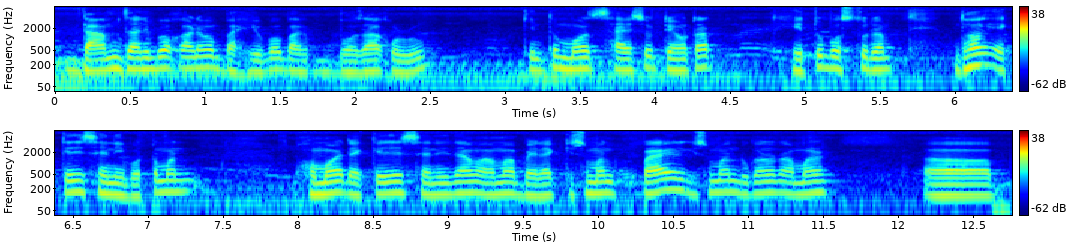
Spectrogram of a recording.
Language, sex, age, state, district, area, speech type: Assamese, male, 45-60, Assam, Lakhimpur, rural, spontaneous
